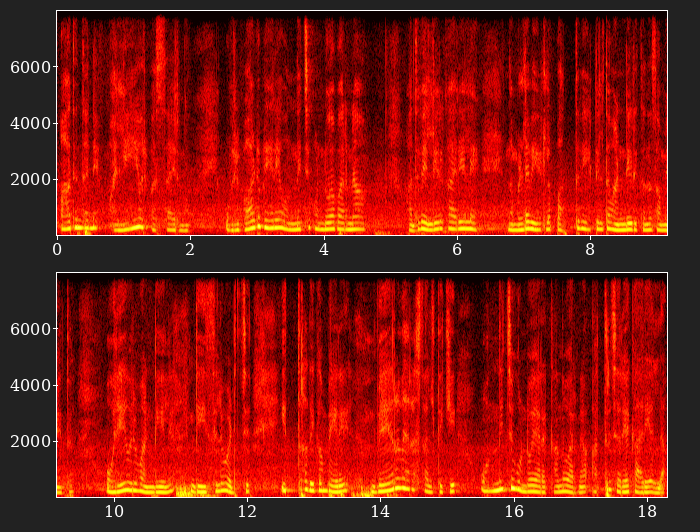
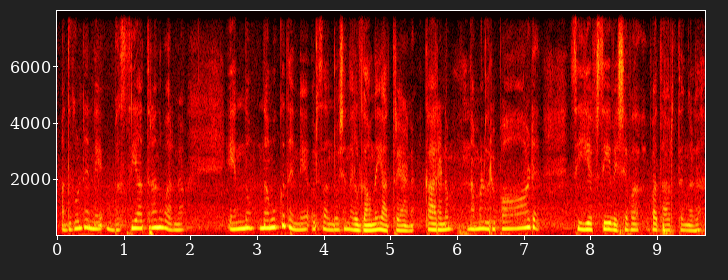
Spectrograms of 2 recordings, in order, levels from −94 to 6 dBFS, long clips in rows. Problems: none marked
